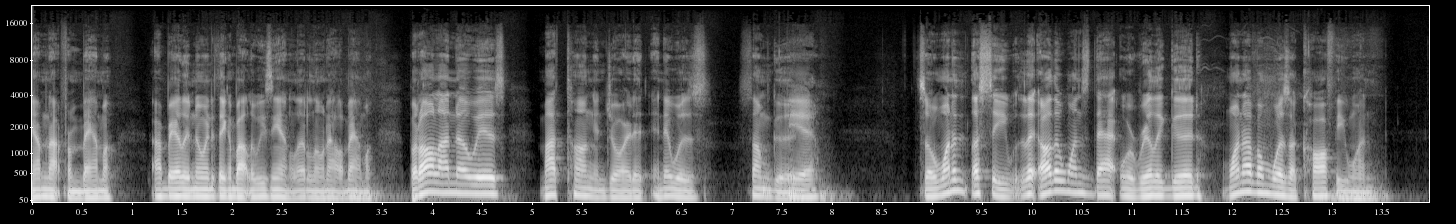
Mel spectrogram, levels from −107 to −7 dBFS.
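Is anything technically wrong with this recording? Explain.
No, this speech recording has no technical faults. Nothing in it calls for correction.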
